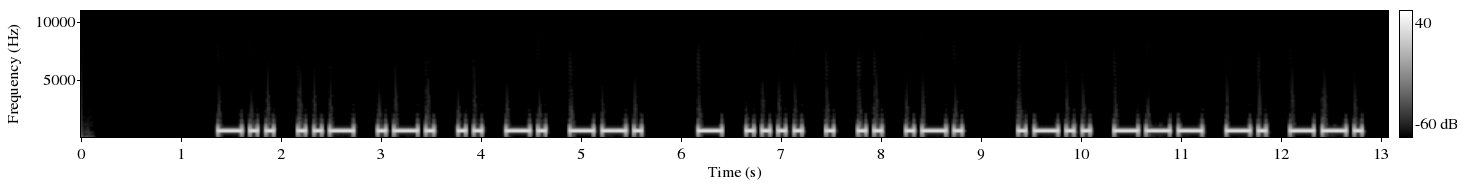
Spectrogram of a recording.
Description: Morse code, heard as a keyed tone, about 16 wpm, 700 Hz. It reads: DURING THEIR LONG
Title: Sentences from Top 1000 Words - Review Part 2 - 15wpm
